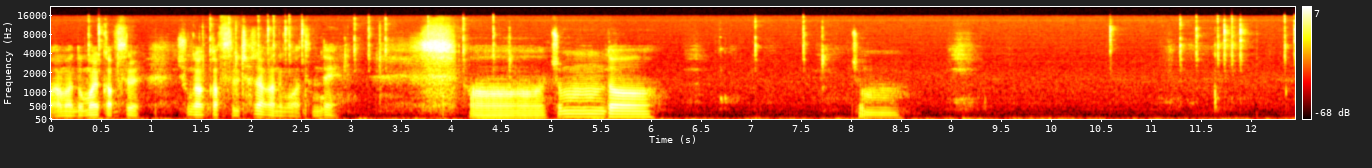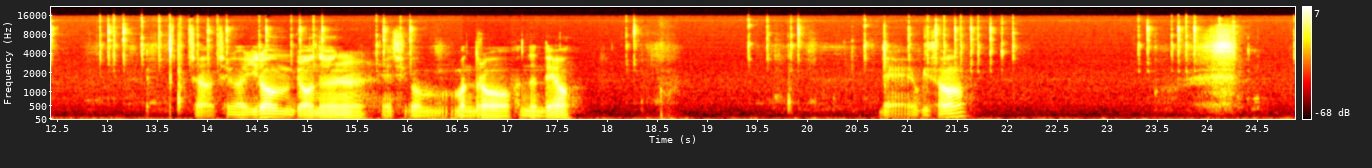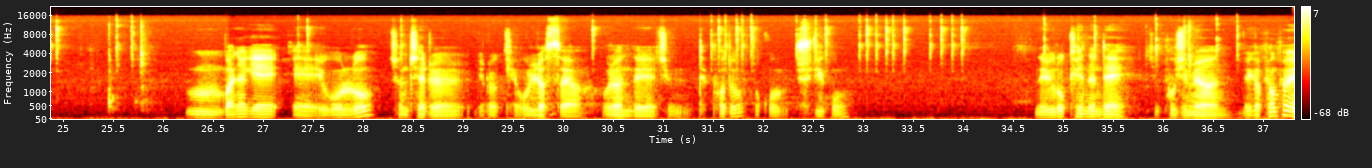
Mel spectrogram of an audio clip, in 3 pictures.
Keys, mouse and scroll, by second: 1.7 shift+middle click, 4.2 shift+middle click, 7.1 shift+middle click, 20.9 shift+middle click, 25.8 shift+middle click, 36.3 shift+middle click.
